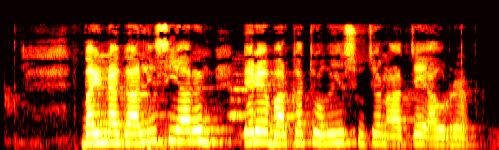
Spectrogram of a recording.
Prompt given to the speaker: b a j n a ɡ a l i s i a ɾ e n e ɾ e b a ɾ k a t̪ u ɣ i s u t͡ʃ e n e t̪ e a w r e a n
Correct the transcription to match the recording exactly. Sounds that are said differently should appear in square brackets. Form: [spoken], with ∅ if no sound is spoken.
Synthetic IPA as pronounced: b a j n a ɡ a l i s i a ɾ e n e ɾ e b a ɾ k a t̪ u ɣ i s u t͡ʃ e n [a] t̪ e a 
